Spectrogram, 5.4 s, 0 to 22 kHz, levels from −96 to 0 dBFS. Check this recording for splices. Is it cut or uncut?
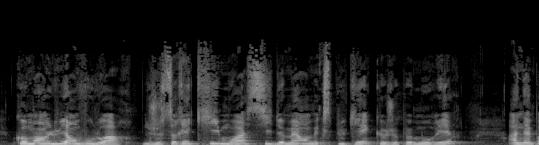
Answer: uncut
